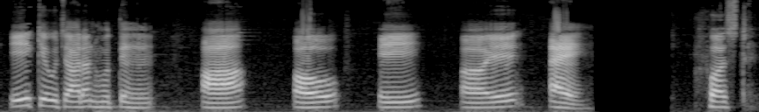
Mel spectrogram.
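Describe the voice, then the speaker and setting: A man teaching English pronunciation in a slow, deliberate way, saying each example word out loud with strong stress. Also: a little high, smooth, no room sound, highs cut off. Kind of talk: slow spelled-out pronunciation lesson.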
